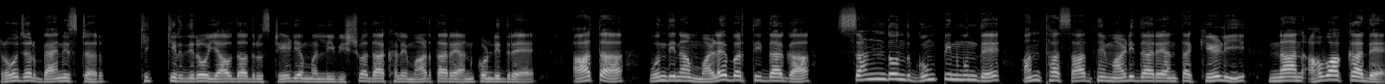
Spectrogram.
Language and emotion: Kannada, surprised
